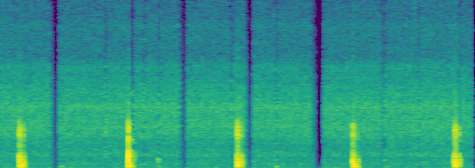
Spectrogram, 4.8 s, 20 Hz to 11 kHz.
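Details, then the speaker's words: Stethoscope auscultation teaching example of normal heart sounds: regular heartbeats at about 55 a minute with no extra noise between beats. "Kita akan dengarkan bagaimana jantung yang normal dan tidak normal. Nah, ini yang normal."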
